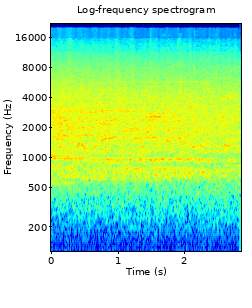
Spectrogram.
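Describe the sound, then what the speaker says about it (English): A packed Duke basketball crowd gives a loud, sustained ovation as a player checks in for his debut against Wofford, a continuous roar of clapping with no break. "What an applause for just checking into the game"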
